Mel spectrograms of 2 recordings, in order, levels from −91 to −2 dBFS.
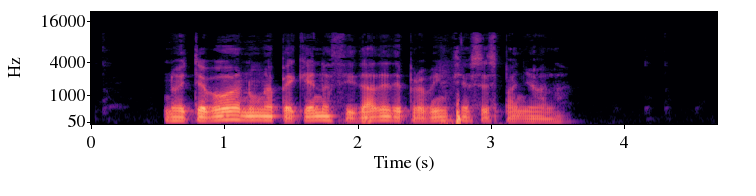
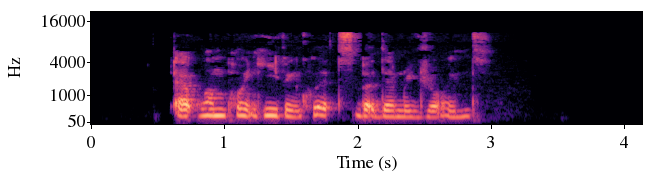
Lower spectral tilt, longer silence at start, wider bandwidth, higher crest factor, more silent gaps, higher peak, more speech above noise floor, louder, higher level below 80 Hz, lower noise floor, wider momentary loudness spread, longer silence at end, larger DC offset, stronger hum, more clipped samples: first, -8 dB/octave vs -5 dB/octave; about the same, 0.55 s vs 0.65 s; about the same, 11 kHz vs 11.5 kHz; about the same, 20 dB vs 18 dB; neither; about the same, -6 dBFS vs -6 dBFS; second, 57 dB vs 68 dB; about the same, -25 LUFS vs -23 LUFS; first, -44 dBFS vs -72 dBFS; second, -81 dBFS vs -90 dBFS; about the same, 12 LU vs 11 LU; about the same, 1.15 s vs 1.15 s; neither; neither; neither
